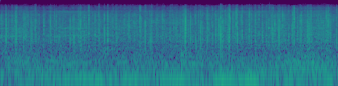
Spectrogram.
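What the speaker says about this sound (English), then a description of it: "You'll hear from the background noise that it's started to rain now" Rain falling outside Chester Cathedral in England, a steady broadband patter filling the whole stretch evenly with no clear breaks, close around the listener and moderately soft.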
